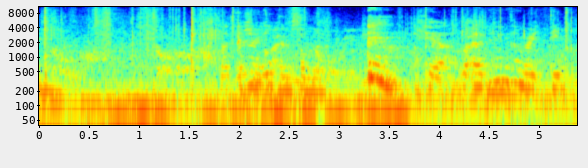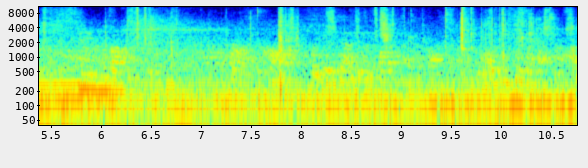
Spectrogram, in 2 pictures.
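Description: A stiff booklet and cardboard rustle as they are handled close by.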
